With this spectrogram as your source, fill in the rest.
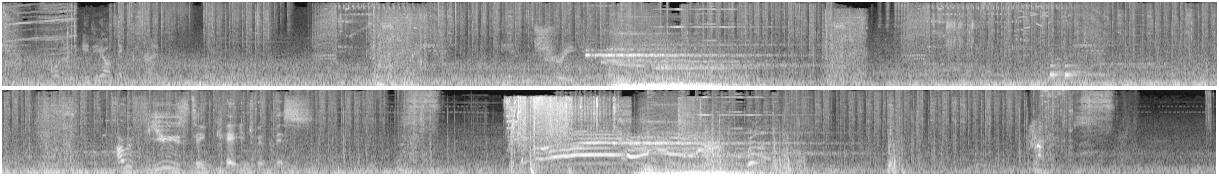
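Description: A small robot spider's metal legs tap and whir as it scuttles along.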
